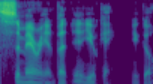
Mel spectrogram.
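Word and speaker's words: Cimmerian: out of europe that they call the chimerian i believe or kamerian or however you want to pronounce it and those are good books well it's pronounced sumerian but you okay you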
